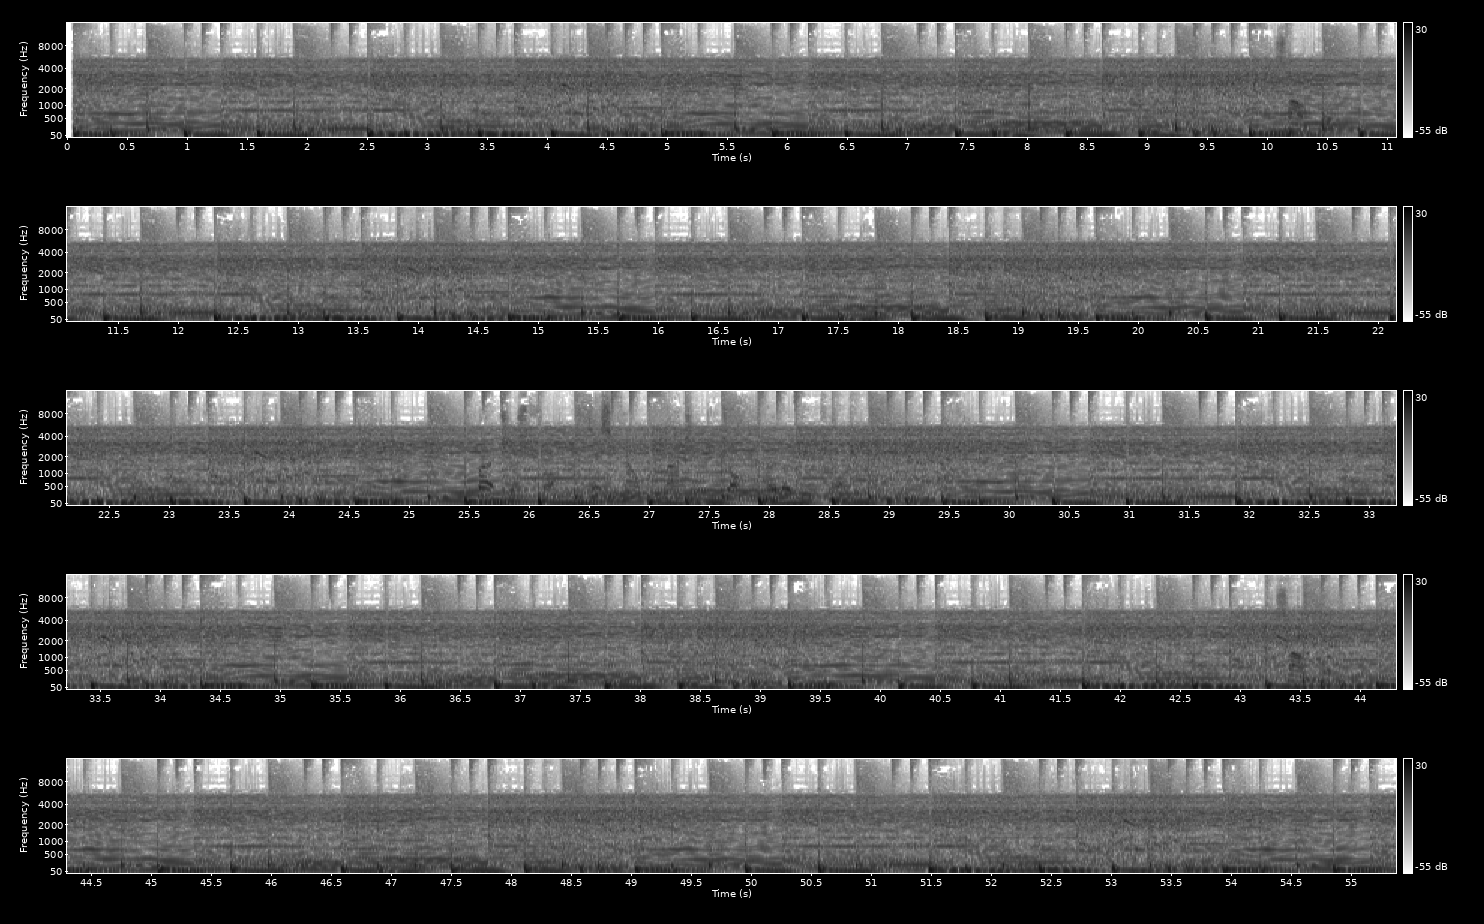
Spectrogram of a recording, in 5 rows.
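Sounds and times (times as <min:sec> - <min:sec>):
rock synth music: 0:00.0 - 0:55.3.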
